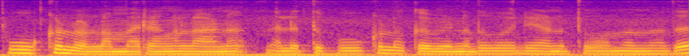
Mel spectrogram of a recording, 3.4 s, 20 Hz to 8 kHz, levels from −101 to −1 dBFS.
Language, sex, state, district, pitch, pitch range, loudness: Malayalam, female, Kerala, Wayanad, 140 Hz, 135-150 Hz, -14 LUFS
